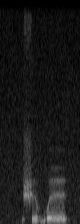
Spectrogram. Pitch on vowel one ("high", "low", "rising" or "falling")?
low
